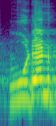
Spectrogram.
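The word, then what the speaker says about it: wooden: लेकिन आप यहां पे देखेंगे कि हम लोग जो प्रोनाउंसिएशन करते हैं W double O डी ई एन इसको बताइए वुडेन पढ़ना सही होगा या वुडेन पढ़ना सही होगा?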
